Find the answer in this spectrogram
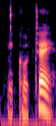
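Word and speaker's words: Miqo'te: I've been pronouncing Miquote, incorrectly this whole time. Miquote.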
